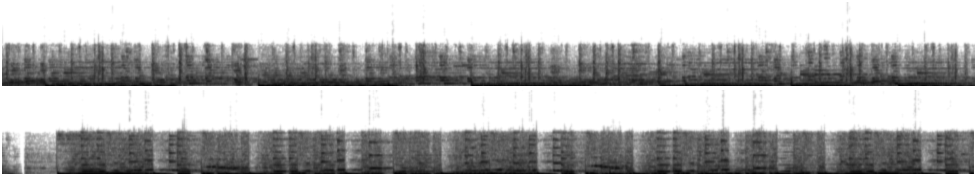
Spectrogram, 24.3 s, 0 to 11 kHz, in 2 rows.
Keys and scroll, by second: 0.8 ctrl+-, 1.4 ctrl+=.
